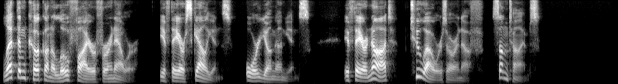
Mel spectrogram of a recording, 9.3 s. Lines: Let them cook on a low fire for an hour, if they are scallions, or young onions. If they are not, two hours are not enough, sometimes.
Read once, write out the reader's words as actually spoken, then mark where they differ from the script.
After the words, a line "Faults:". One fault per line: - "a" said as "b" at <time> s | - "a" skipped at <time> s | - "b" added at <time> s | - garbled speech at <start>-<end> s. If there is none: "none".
Let them cook on a low fire for an hour, if they are scallions, or young onions. If they are not, two hours are enough, sometimes.
Faults:
- "not" skipped at 6.8 s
